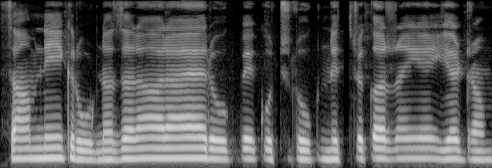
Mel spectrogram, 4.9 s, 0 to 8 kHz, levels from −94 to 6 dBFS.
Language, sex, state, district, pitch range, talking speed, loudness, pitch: Hindi, female, Chandigarh, Chandigarh, 165-180 Hz, 205 wpm, -16 LUFS, 175 Hz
